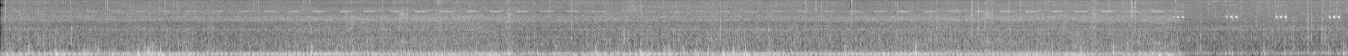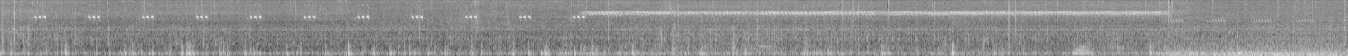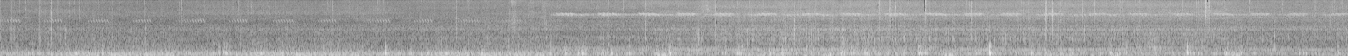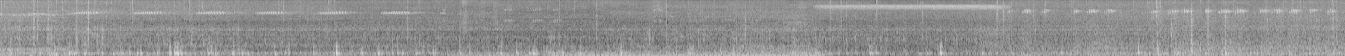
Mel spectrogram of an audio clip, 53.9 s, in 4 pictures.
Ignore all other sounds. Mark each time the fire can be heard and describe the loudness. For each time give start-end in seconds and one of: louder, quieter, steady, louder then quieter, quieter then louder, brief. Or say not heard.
0.0-53.8 louder then quieter.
